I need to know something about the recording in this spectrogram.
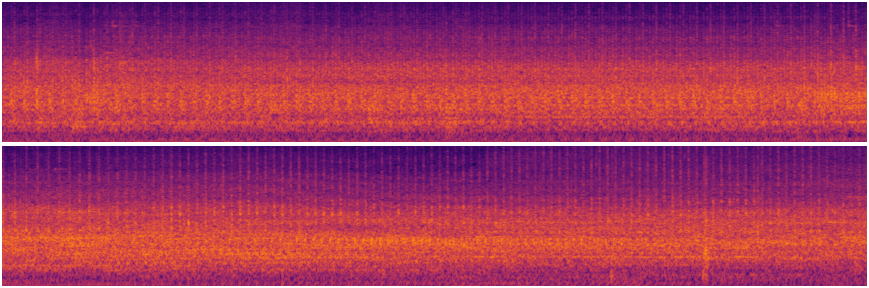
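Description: A tractor engine chugs steadily close by.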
